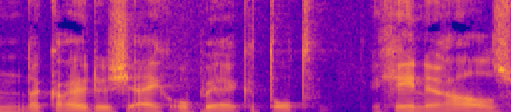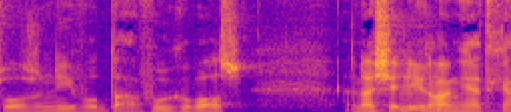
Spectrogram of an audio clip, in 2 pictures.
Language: Dutch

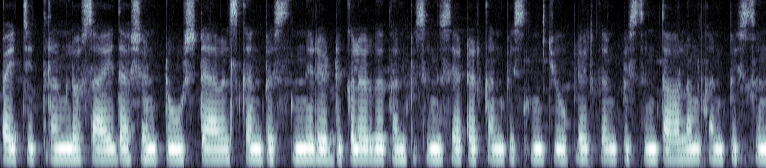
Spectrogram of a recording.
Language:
Telugu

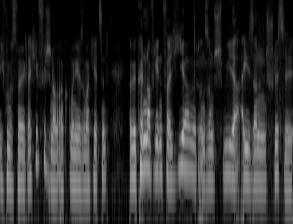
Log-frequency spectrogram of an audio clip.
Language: German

